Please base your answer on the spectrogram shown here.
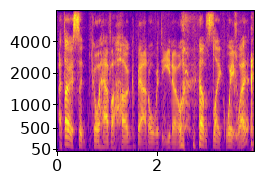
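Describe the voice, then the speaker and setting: A man's voice: fairly low pitch, lively intonation, moderate pace, faint music behind. A man streaming gameplay with casual reaction commentary, sometimes reading dialogue aloud.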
